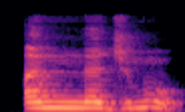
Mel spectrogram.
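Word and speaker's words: النجم: You don't pronounce the lam, you pronounce the tanween in the first letter of the word, like ash-shamsu. So najmun, a star. An-najmu, the star.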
